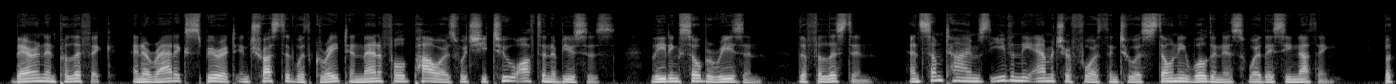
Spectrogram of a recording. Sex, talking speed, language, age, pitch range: male, 160 wpm, English, 20-39, 110-145 Hz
